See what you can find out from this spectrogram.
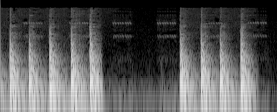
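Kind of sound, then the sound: household object, knocking on a door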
